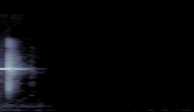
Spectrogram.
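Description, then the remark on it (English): A single short electronic beep from a device's low-battery warning, a steady high-pitched tone lasting a fraction of a second, heard alone and followed by silence. “Hold on, ignore the beeping.”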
